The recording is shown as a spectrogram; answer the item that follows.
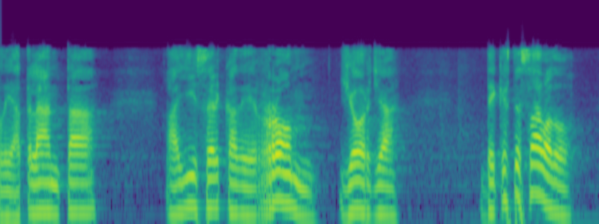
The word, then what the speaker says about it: Rome: Atlanta allí cerca de Rome Georgia de que este sábado tendré el privilegio de predicar la palabra de Dios allí en la iglesia advenimiento de esa ciudad llamada ROM se escribe de Rome allí hermanos estaré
